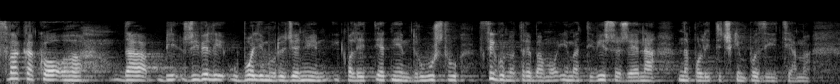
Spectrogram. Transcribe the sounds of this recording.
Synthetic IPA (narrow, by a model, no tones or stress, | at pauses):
sʋakaːko̞d̪abiʒiːʋjeliʔubo̞ʎeːmuɾed͡ʑeɲujemikʋalit̪et̪nije̞md̪ɾuːʃt̪ʋusiɡuːɾnot̪ɾe̞bamo̞imat̪iʋiʃe̞ʒe̞ːnanapo̞lit̪it͡ʃkimpo̞ziːt̪sijama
